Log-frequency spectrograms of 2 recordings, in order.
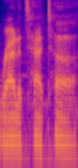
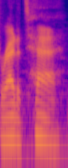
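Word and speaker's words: Rattata: I said it and he goes, "Why are you adding the another syllable?" And I was like, "What do you mean?" He's like, "You're saying ratata." I'm like, "Yeah." He says, "No, it's ratata." Like, "It's not rata."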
